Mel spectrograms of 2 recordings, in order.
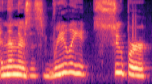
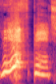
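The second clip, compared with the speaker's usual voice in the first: loud mock yelling, shouted; 3 semitones higher, 3 dB louder than usual. Retelling how an ex-boyfriend pointed at her in the hallway: imitating Sam McLean yelling. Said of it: "You're yelling".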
